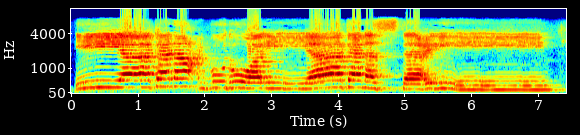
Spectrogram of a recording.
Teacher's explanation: سین باریک ہو اور عین واضح ہو، اور حمزی ابھی بھی درست نہیں ہے.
